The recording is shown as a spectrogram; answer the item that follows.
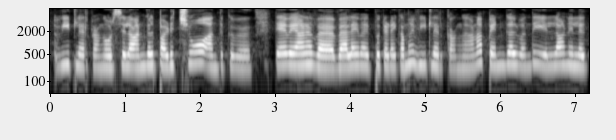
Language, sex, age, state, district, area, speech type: Tamil, female, 18-30, Tamil Nadu, Krishnagiri, rural, spontaneous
